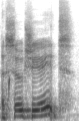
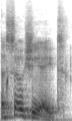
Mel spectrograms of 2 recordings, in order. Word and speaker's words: associate: When we have verbs that end ate, the pronunciation is a. Duplicate, associate, alternate, activate, create, animate, debate, and accelerate. As a verb, we pronounce ate like the number 8.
